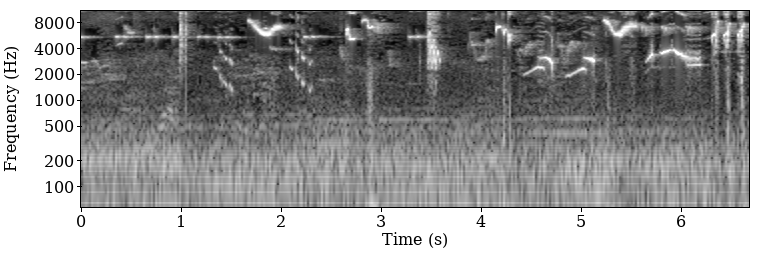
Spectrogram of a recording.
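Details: Tledekan gunung song used as a lure, with dense high whistled phrases, sharp rising and falling slurs and short clicks overlapping in a busy rapid chorus.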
